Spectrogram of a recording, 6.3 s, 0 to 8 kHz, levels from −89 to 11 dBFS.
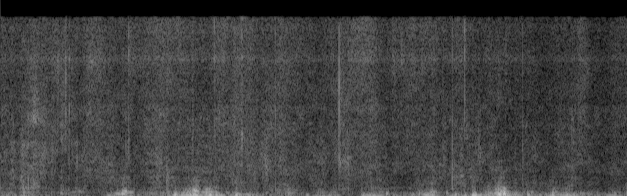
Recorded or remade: remade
